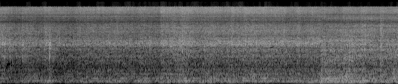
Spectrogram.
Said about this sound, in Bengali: এবার দিয়ে দিচ্ছি এর মধ্যে পেঁয়াজ।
